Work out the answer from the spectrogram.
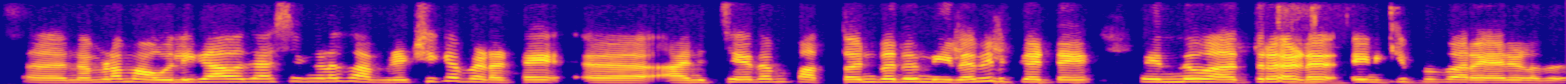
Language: Malayalam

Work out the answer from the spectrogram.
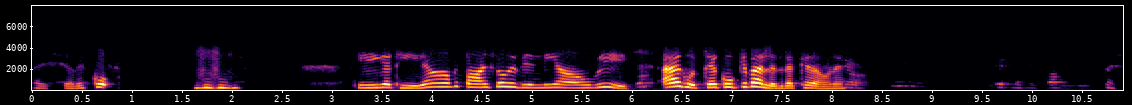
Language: Dogri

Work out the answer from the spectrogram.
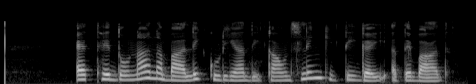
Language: Punjabi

